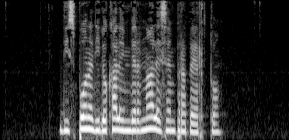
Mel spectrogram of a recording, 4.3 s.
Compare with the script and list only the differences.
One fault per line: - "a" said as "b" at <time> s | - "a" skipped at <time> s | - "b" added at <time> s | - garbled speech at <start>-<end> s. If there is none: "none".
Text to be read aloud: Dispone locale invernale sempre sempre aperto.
- "di" added at 1.4 s
- "sempre" skipped at 2.8 s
